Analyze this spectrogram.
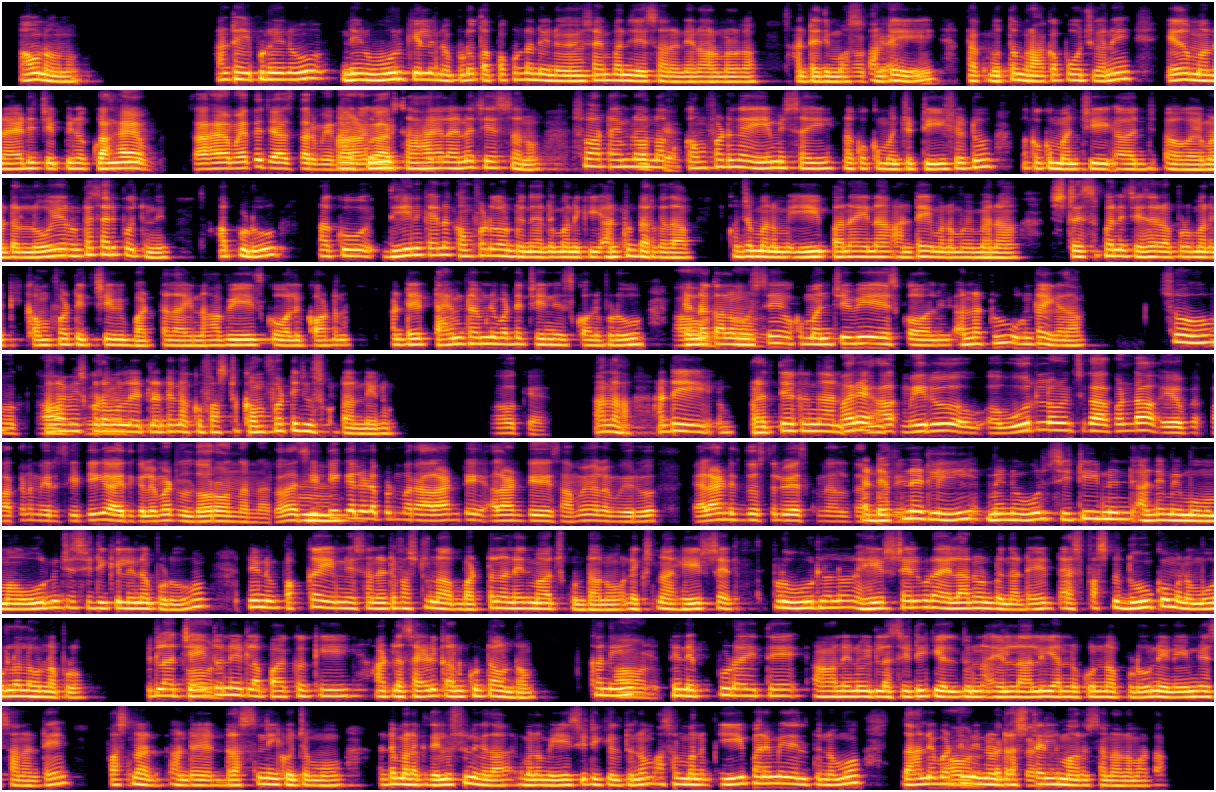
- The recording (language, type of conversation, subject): Telugu, podcast, మీ దుస్తులు మీ గురించి ఏమి చెబుతాయనుకుంటారు?
- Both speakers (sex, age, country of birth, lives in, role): male, 20-24, India, India, guest; male, 25-29, India, India, host
- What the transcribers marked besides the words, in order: in English: "నార్మల్‌గా"; in English: "డాడీ"; in English: "సో"; in English: "టైమ్‌లో"; in English: "కంఫర్ట్‌గా"; in English: "టీ షర్ట్"; in English: "లోయర్"; in English: "కంఫర్ట్‌గా"; in English: "స్ట్రెస్"; in English: "కంఫర్ట్"; in English: "కాటన్"; in English: "టైమ్ టైమ్‌ని"; in English: "చేంజ్"; in English: "సో"; in English: "ఫస్ట్ కంఫర్ట్"; in English: "సిటీకి"; in English: "డెఫినైట్లీ"; "నేను" said as "మేను"; in English: "సిటీ"; in English: "ఫస్ట్"; in English: "నెక్స్ట్"; in English: "హెయిర్ స్టైల్"; in English: "హెయిర్ స్టైల్"; in English: "ఫస్ట్"; in English: "సైడ్"; in English: "ఫస్ట్"; in English: "డ్రెస్‌ని"; in English: "డ్రెస్ స్టైల్"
